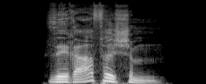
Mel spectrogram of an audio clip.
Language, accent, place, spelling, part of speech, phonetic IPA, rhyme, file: German, Germany, Berlin, seraphischem, adjective, [zeˈʁaːfɪʃm̩], -aːfɪʃm̩, De-seraphischem.ogg
- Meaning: strong dative masculine/neuter singular of seraphisch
